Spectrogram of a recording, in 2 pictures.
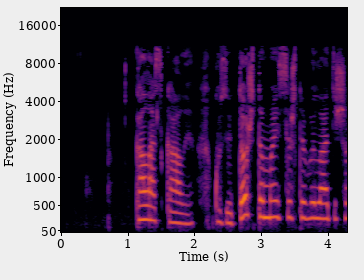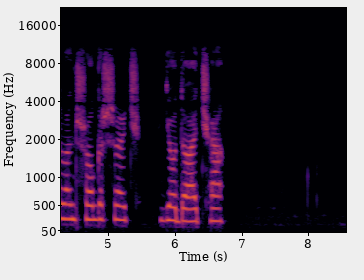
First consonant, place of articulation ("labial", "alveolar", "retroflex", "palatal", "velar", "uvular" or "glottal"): velar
